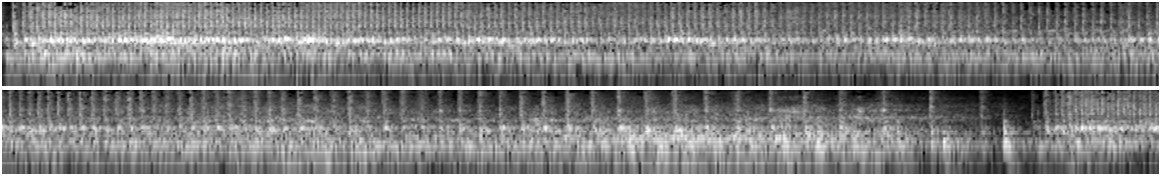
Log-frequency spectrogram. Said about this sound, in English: In this round, teams, I shall spin the wheel of history. And every time it alights on a date, I'd like you to provide me with a previously unreported historical event. OK, so let's give the wheel its first spin.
